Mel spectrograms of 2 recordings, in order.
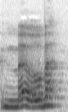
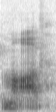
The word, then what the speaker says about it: mauve: gorgeous lavender shade and i would typically pronounce the word mobe but i think that the pun only works if you say mauve mauve lives like mob wives you know and i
